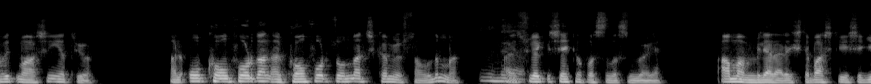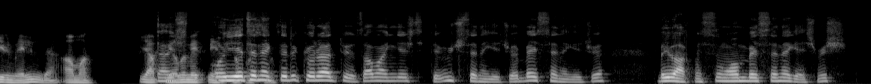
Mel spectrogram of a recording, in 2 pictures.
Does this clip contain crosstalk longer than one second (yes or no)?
yes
